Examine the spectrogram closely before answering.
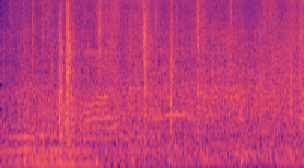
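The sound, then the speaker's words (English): A car pulling up at a diner in snowy weather, heard as a steady low engine rumble under broad, even road and wind noise with no clear change in level. “A car pulls up at a diner.”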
